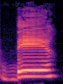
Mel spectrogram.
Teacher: Embora o de tenha timbre fechado, ele é tônico.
